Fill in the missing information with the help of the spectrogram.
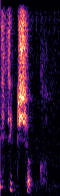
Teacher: श को तालू की सहायता से बोला जाता है।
